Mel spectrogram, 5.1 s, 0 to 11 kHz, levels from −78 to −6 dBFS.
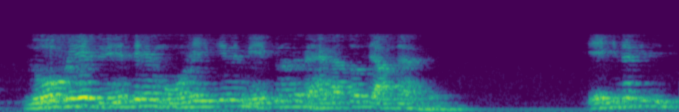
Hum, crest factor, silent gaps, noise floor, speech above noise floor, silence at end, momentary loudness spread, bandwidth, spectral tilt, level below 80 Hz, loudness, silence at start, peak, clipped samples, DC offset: none; 18 dB; none; -51 dBFS; 29 dB; 0 s; 14 LU; 4 kHz; -11 dB/octave; -48 dBFS; -23 LUFS; 0.15 s; -6 dBFS; under 0.1%; 0.2%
